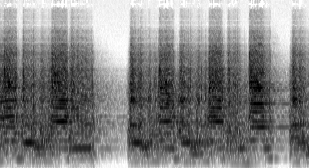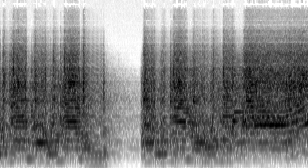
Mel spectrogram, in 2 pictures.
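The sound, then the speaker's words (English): A loud, distorted Fender electric guitar plays thick, sustained chord phrases, with brief dips between the phrases. No one talks over it. “That's a Fender, my friend.”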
